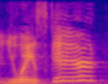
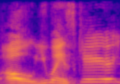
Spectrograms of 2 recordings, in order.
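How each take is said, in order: First: High-pitched sing-song taunt from Pennywise; mock taunting clown. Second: Said in the usual way. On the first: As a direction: repeat it pitched much higher, mocking. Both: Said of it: "talking about some".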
